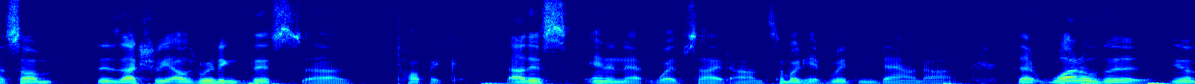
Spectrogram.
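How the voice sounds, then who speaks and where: Low-voiced man rambling. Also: darkish tone. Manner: rambling, hesitant, many fillers. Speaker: podcast host. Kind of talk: casual monologue.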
